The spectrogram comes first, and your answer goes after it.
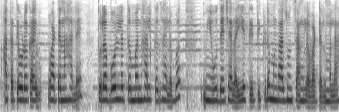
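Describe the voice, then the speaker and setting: A woman's voice: very high voice, completely flat delivery, brisk, creaky, soft background music, exaggerated voice. A woman voicing a tearful young married woman, a new mother, who sobs and pleads, in a cartoon. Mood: weary. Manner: sobbing, pleading. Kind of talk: cartoon voice acting.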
